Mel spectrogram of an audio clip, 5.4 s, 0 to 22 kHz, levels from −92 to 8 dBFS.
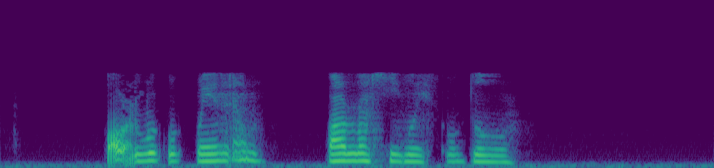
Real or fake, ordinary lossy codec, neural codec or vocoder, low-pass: fake; AAC, 16 kbps; autoencoder, 22.05 kHz, a latent of 192 numbers a frame, VITS, trained on many speakers; 3.6 kHz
